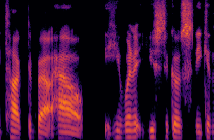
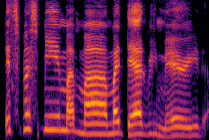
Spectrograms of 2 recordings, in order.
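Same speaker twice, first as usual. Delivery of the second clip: put-on smug kid voice; 6 semitones higher, 4 dB louder than usual. Kid gloating after fake sad story.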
